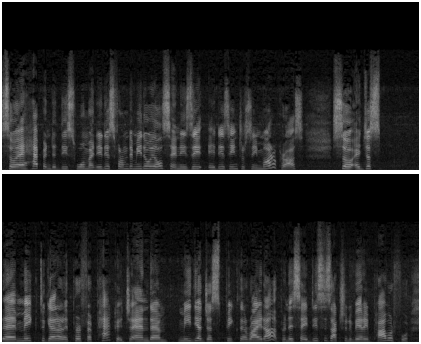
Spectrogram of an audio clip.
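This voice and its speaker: A woman with an Italian accent, high-pitched, at a fairly quick pace with fairly even intonation. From Italy. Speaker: motocross instructor and former pro racer. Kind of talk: interview. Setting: at a race venue. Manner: halting.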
